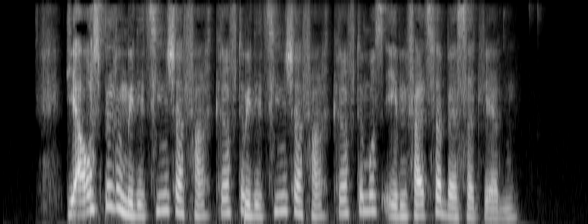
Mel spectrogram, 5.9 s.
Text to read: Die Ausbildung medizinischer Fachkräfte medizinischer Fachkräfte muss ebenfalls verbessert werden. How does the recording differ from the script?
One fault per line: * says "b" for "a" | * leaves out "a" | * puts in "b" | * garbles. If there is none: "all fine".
all fine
